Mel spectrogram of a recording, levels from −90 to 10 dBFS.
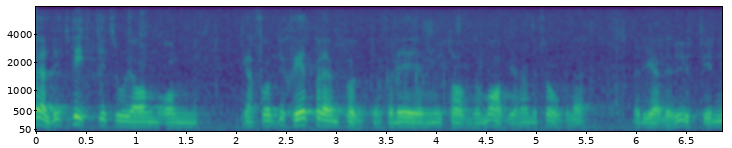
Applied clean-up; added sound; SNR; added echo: none; none; none; none.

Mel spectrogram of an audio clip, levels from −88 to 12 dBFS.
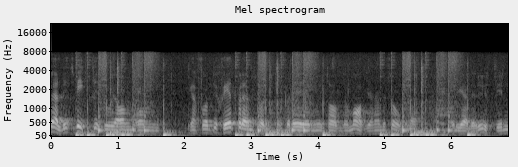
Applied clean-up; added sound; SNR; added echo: none; Drum / Drum kit; -3 dB; none.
